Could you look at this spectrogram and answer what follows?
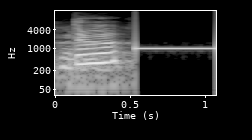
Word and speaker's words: Through: 한 번 조회하는데 얼마의 비용이 들었는지를 의미하는 거고, VTR이라고 하는 거는 View Through Rate라고 하는 건데 TH 번데기 발음 알지? View Through.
